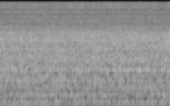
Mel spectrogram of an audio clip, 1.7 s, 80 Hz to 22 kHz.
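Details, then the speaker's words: 2003 Ford Fiesta 1.0 Zetec Rocam after replacing the timing chain tensioner, which had caused a chain rattle at 3000–3500 rpm: smooth, even idle with steady low hum, no chain slap or metallic rattle; normal. "substituindo então o o tensor demos uma demos uma voltinha aí com o carro parou aquele barulho de ali a 3.000 3500 RPM"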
